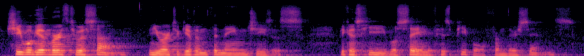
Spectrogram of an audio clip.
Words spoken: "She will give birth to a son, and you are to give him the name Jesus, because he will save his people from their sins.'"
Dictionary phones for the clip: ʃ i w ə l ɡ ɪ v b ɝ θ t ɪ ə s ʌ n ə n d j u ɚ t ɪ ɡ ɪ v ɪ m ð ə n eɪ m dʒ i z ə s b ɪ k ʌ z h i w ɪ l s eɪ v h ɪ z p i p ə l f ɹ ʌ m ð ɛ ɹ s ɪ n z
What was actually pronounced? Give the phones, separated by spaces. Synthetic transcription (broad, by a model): ʃ i w ə l ɡ ɪ v b ɝ θ t ɪ ə s ʌ n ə n j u ɚ t ɪ ɡ ɪ v ɪ m ð ə n eɪ m dʒ i z ə s b ɪ k ʌ z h i w ɪ l s eɪ v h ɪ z p i p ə l f ɹ ʌ m ð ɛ ɹ s ɪ n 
